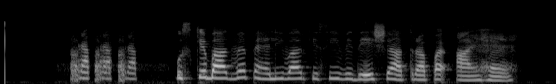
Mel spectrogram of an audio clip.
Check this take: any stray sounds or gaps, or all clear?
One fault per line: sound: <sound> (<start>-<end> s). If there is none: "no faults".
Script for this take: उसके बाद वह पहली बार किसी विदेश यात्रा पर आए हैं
sound: laugh (0.7-1.4 s)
